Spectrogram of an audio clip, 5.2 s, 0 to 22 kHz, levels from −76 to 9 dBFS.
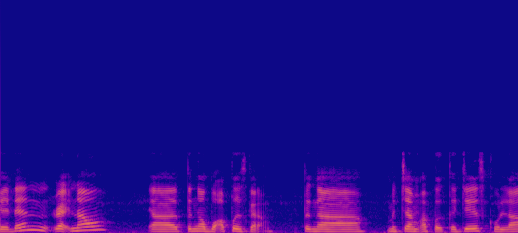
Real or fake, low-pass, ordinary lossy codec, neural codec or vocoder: fake; none; none; codec, 16 kHz, 4 kbps, FunCodec, trained on Chinese and English, 50 frames a second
